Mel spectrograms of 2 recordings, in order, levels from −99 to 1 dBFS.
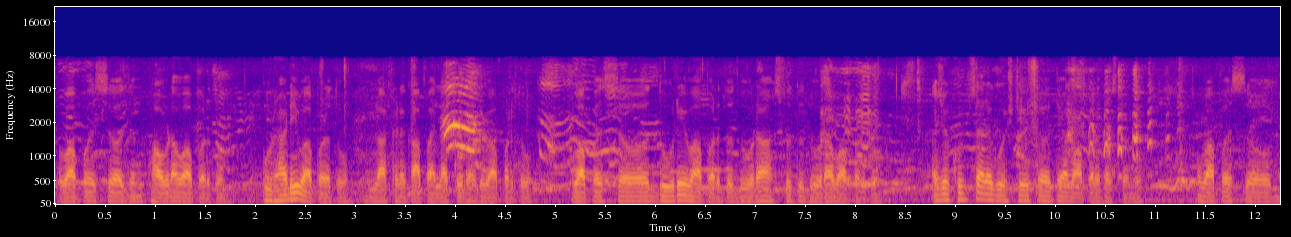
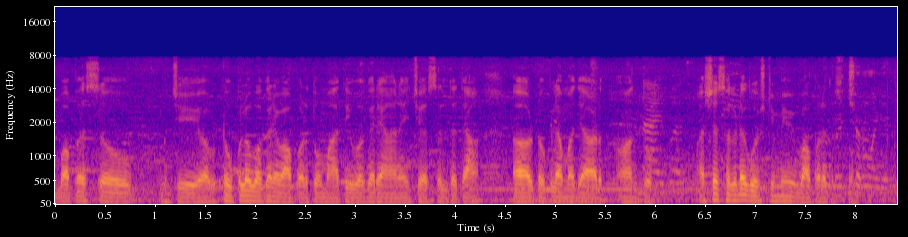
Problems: background sounds at intervals, continuous background conversations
